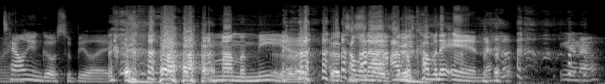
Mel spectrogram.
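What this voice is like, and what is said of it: Exaggerated Italian ghost voice. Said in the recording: “It's my favorite impression that you've ever done. Italian ghost.”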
